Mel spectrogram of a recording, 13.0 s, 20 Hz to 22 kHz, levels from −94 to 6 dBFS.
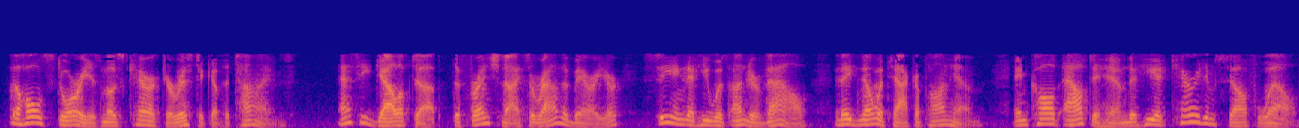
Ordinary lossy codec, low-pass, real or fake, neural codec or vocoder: AAC, 16 kbps; 7.2 kHz; real; none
